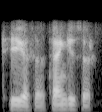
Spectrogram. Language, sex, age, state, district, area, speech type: Dogri, male, 18-30, Jammu and Kashmir, Kathua, rural, conversation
